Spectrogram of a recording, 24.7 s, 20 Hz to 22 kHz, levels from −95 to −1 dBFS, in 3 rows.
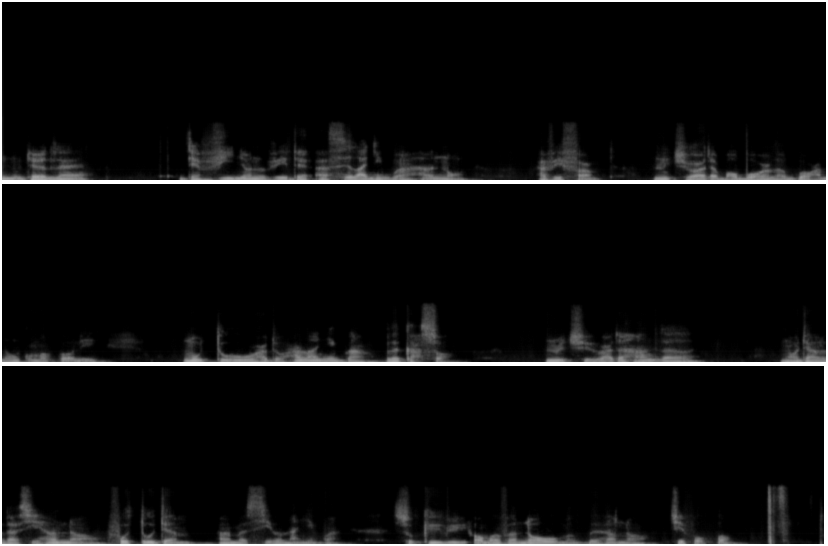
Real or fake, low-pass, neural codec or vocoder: fake; 7.2 kHz; codec, 16 kHz, 1 kbps, X-Codec, HuBERT features, trained on LibriSpeech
